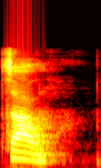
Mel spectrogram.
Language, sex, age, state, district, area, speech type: Manipuri, male, 18-30, Manipur, Imphal West, rural, read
